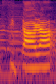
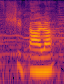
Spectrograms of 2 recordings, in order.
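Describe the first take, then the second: First: The word begins with an s sound. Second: The word begins with an sh sound. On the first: The speaker calls it right. "Like sitara" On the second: The speaker calls it wrong. "we don't say shitara"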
